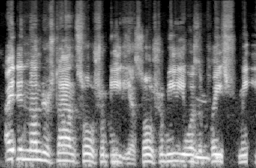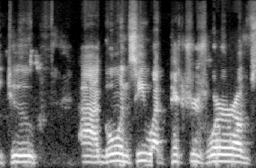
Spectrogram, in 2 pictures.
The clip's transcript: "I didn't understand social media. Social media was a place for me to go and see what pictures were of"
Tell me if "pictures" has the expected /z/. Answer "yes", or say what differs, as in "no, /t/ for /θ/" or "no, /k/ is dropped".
yes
